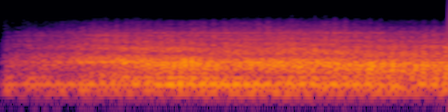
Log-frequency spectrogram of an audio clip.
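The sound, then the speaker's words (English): A helicopter flying over the port of Augusta in Sicily, where a large Coast Guard vessel has docked, gives a steady, droning engine and rotor roar that swells slightly at the start and then holds constant, with no voices. “A helicopter flew over the port of Augusta, where a large Coast Guard vessel had docked this morning.”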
